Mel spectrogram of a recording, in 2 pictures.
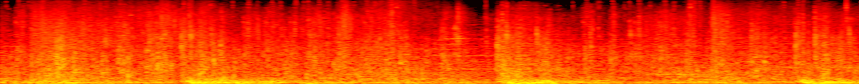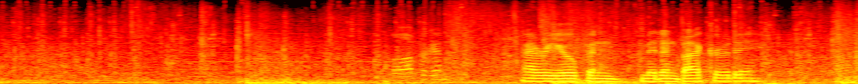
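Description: Ocean waves wash against a wooden ship's hull.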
